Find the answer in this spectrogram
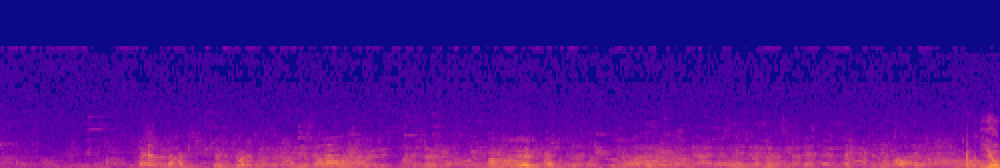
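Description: Diners' chatter in a restaurant dining room: many voices talking at once with no clear words, with a laugh about two seconds in.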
